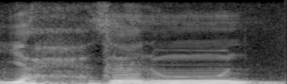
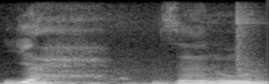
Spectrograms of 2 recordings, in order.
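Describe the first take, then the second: No difference in how they are said.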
